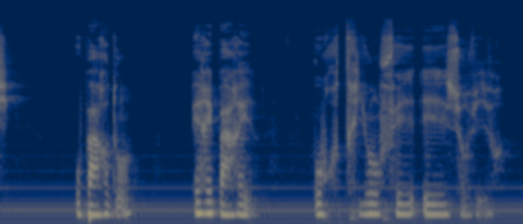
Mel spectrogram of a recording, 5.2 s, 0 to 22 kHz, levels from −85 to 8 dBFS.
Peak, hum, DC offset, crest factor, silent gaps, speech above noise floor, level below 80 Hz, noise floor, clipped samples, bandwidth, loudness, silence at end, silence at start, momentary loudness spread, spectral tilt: -14 dBFS; 50 Hz at -60 dBFS; under 0.1%; 22 dB; none; 23 dB; -64 dBFS; -57 dBFS; under 0.1%; 16 kHz; -34 LUFS; 0 s; 0 s; 13 LU; -4.5 dB/octave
